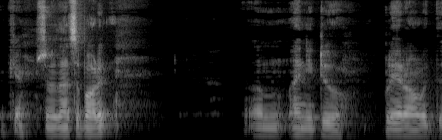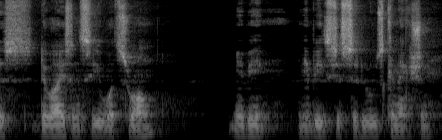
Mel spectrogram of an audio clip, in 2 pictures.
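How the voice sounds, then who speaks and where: A man's voice: sits low, flat delivery, normal speed, darkish tone, breathy edge. A man hosting a casual gadget demonstration, thinking aloud in a hesitant, unscripted way as he tests things. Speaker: gadget collector and video host.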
